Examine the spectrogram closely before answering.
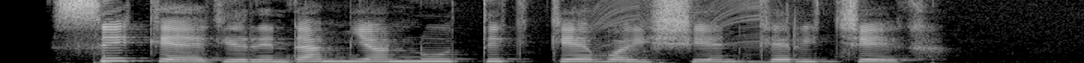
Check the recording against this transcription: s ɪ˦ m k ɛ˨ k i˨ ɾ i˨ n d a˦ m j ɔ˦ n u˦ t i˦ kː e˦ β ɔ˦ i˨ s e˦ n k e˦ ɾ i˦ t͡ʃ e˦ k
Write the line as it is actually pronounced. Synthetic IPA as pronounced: s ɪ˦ k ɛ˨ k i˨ ɾ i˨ n d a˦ m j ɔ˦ n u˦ t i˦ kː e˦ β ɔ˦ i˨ ʃ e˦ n k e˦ ɾ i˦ t͡ʃ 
